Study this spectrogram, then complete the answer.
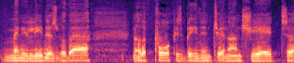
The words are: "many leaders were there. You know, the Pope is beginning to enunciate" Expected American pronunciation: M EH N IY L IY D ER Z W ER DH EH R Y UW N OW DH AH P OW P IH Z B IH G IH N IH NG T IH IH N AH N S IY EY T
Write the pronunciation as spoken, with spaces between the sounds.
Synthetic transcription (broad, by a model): M EH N IY L IY D ER Z W ER DH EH R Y N OW DH AH P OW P IH Z B IH G IH N IH NG T IH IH N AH N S IY EY T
